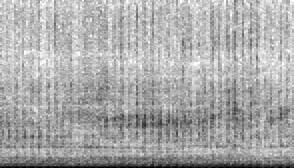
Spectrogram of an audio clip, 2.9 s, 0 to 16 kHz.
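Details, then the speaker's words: 1997 Jeep Grand Cherokee ZJ idling, with a loose uneven buzzing pulse of about four beats a second on the exhaust note; suspected exhaust rattle, fitted with a Cherry Bomb muffler; separate evap ticking also noted. "The engine in this thing actually runs really good. Sounds like the exhaust has a rattle."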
